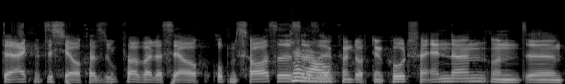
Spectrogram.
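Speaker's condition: No condition

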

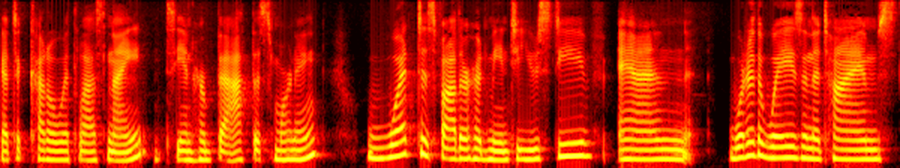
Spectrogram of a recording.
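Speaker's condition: No condition

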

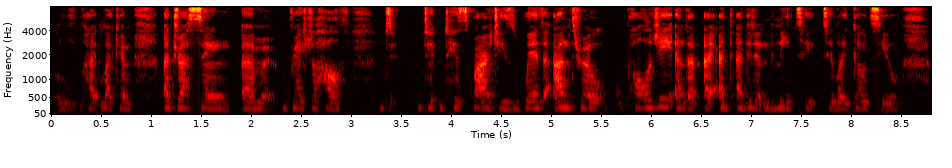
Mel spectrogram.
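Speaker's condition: Stutter; onset around age 5 after move from Zambia to UK, none before per parents, cause unknown; stutters here and there, stutter affects talking, often stays quiet to avoid stuttering; repeated sounds, repeated words

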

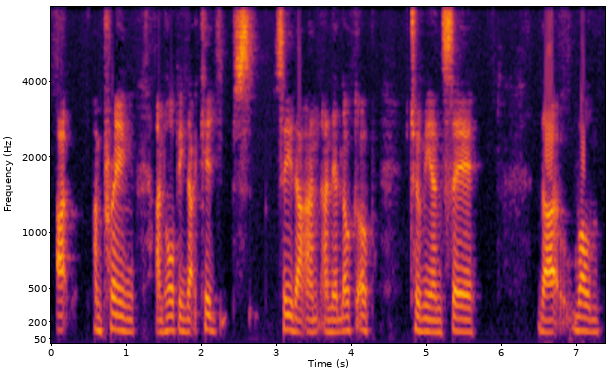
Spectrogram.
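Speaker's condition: Stammering; stammer since childhood, early NHS speech and language therapy in group with others who stammer, told could never speak fluently; not a fluent speaker, openly admits stammer; repeated words, blocks

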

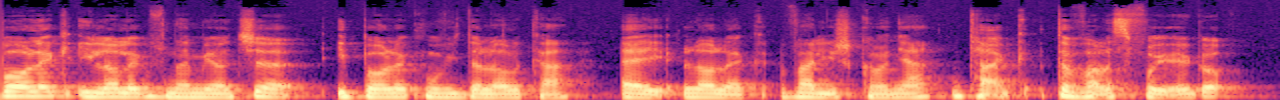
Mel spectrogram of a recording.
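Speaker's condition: No condition

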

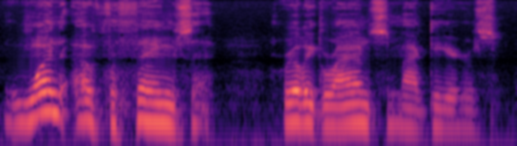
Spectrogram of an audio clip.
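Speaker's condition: Cerebral palsy; wheelchair user

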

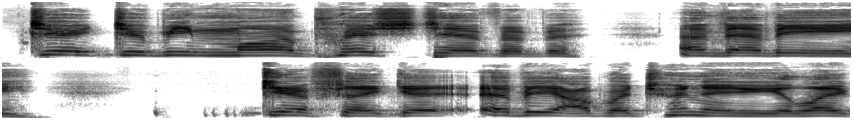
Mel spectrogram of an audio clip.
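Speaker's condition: Speech impediment; since childhood, affects voice and coordination, unique walk; impediment noticeable on first meeting but words formed, intelligible

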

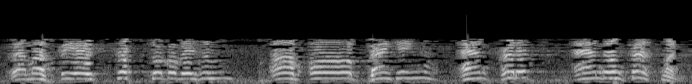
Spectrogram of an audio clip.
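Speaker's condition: No condition

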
